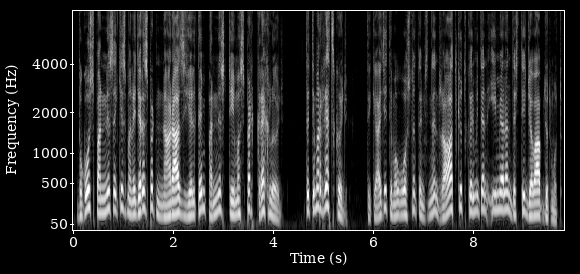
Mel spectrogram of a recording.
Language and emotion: Kashmiri, angry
